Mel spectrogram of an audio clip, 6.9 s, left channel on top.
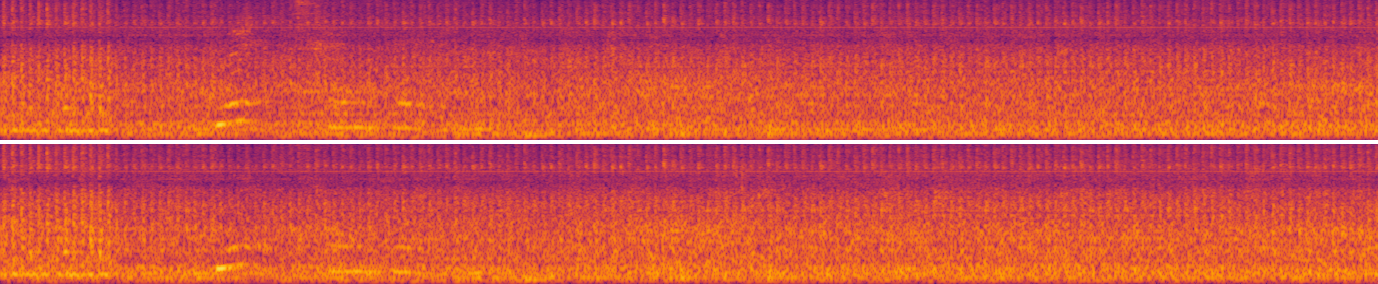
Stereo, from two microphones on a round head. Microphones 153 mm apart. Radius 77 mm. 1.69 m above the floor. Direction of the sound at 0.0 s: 5° right (ahead or behind).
